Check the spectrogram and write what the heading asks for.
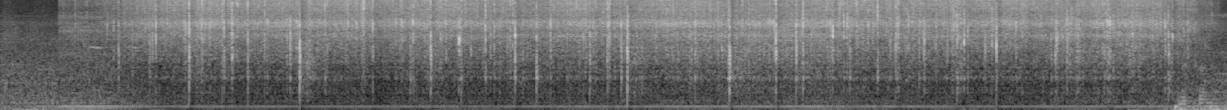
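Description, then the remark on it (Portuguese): Bacon frying in a pan to start a Drugs Burger recipe with cheddar and caramelized onion, a steady crackling sizzle with sharp little pops scattered throughout, fairly loud, under a low constant hum, with no one talking. “Então galera, para começar nossa receita, nós vamos começar fritando bacon.”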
